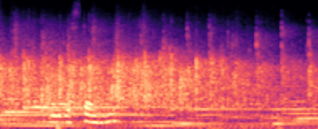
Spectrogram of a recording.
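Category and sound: crowd, audience clapping hands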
